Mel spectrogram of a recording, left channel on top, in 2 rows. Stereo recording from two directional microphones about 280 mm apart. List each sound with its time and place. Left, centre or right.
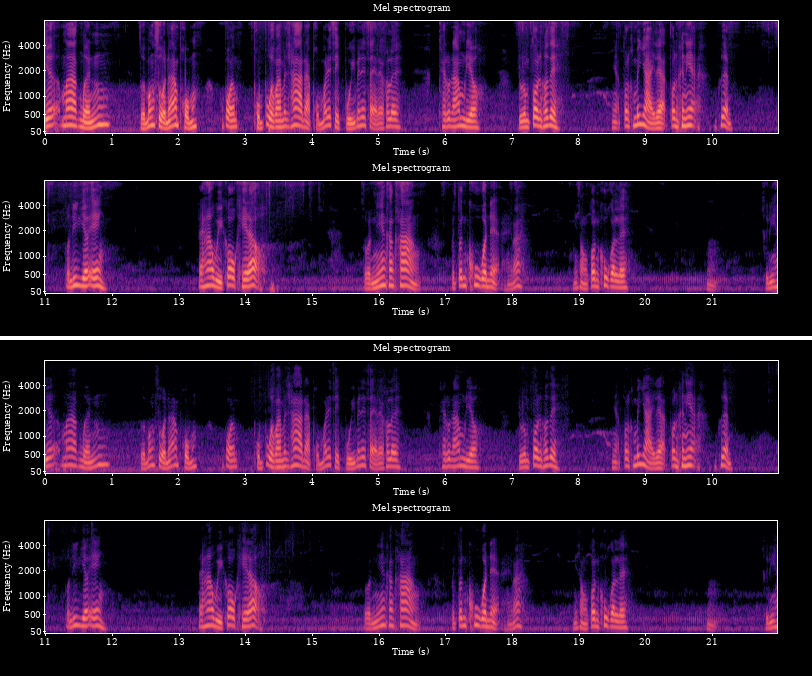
0.0 s speech: left
3.3 s speech: centre
5.9 s speech: left
8.4 s speech: centre
11.3 s speech: left
13.2 s speech: centre
15.7 s speech: left
21.8 s speech: centre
